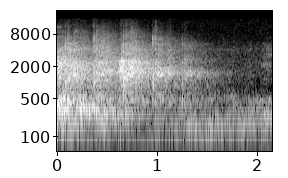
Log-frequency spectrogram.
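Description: Applause from a congregation fading away, dying out about a second and a half in.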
